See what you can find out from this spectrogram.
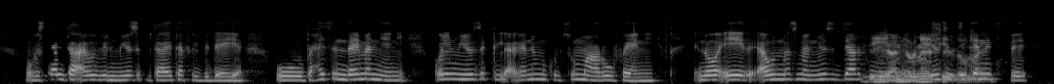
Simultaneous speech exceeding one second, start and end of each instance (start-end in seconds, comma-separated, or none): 8.6-9.9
